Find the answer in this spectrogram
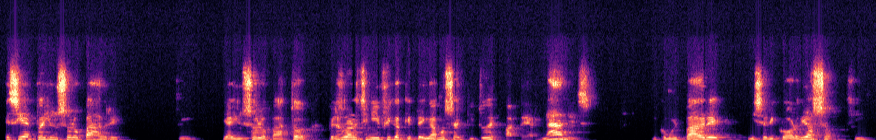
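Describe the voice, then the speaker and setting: High-voiced Argentine priest telling anecdotes. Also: male voice. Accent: Argentine Spanish. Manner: anecdotal, acts out dialogue with lively pitch jumps. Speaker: priest and author. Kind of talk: storytelling at a book presentation.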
